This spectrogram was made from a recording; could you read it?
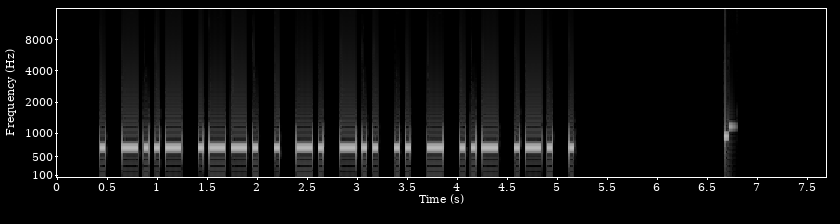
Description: Morse code, heard as a keyed tone, about 21 wpm, 700 Hz. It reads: EXPENDITURE
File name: practice / 22wpm / Eleven Letter Words - 22wpm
